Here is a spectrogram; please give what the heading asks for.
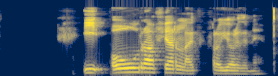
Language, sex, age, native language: Icelandic, male, 20-29, Icelandic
